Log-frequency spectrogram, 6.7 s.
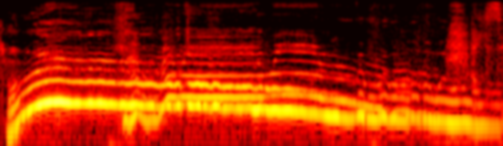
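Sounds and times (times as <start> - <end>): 
voice imitating a UFO sound: 0.0 - 6.7
speech: 0.1 - 0.8
laughter: 1.5 - 3.0.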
